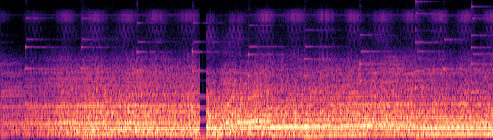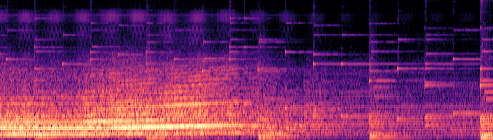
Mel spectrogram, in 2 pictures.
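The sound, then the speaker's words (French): A car speeds along a highway in the dark, its engine a loud, steady drone that slowly climbs in pitch for about fifteen seconds before easing off and fading. No voices. “La voiture file dans le noir. Elle semble être sur une autoroute.”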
